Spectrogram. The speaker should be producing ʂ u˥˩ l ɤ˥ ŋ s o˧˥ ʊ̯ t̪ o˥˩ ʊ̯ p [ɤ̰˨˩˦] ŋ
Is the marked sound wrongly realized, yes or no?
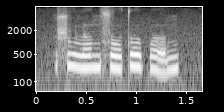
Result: no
